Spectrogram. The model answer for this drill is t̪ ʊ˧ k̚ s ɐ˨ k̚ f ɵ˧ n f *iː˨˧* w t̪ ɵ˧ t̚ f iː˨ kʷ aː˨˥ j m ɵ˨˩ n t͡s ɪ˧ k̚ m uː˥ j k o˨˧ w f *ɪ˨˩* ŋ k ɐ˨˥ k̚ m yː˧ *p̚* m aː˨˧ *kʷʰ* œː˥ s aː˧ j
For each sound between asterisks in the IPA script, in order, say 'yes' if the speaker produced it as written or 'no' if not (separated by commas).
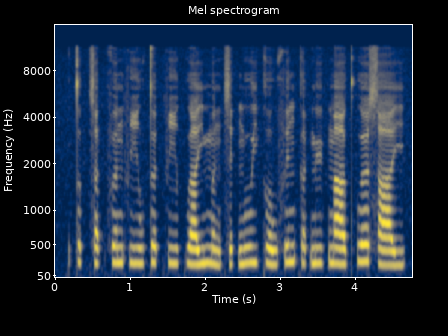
yes, no, no, yes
